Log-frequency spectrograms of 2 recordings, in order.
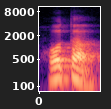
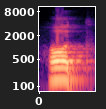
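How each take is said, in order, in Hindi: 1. अंतिम स्वर ज़्यादा खींचा जाता है। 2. अंतिम स्वर छोटा बोला जाता है। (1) "होत के त पर भी अनुस्वार है" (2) "अगर ये त पर का अनुस्वार निकाल लिया जाए तो इसको क्या पढ़ेंगे"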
